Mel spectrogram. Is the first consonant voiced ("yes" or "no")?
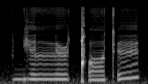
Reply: yes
